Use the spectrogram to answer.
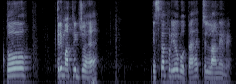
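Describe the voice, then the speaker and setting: A man's voice: sits high, moderate pace, pushed and bright. A man teaching a grammar lesson to exam students. He keeps asking the class questions and then answers them himself.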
